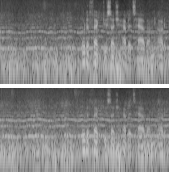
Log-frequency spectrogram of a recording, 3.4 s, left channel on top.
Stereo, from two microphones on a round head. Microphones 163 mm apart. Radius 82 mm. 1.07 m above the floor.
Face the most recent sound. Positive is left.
turn(degrees=55)  # may be behind; listen again after turning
